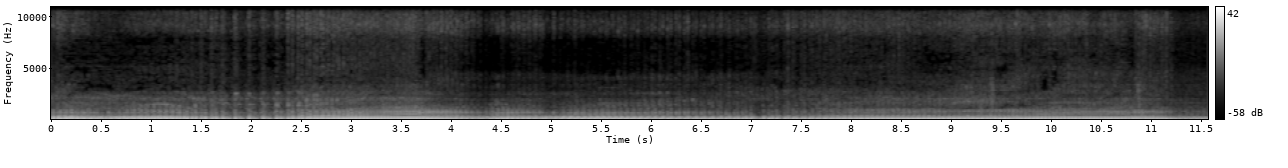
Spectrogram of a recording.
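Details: 2005 Honda VTX 1300R before Cobra slip-on and jet work, first baffle drilled with about five 3/8-inch holes, about 15-16°F: cold V-twin lopes unevenly at first, then settles into a deep steady throb with a couple of blips. Nothing mechanically wrong.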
